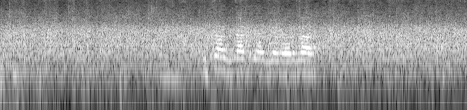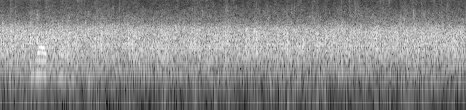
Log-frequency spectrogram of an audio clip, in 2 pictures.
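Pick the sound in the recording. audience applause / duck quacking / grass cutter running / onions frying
audience applause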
